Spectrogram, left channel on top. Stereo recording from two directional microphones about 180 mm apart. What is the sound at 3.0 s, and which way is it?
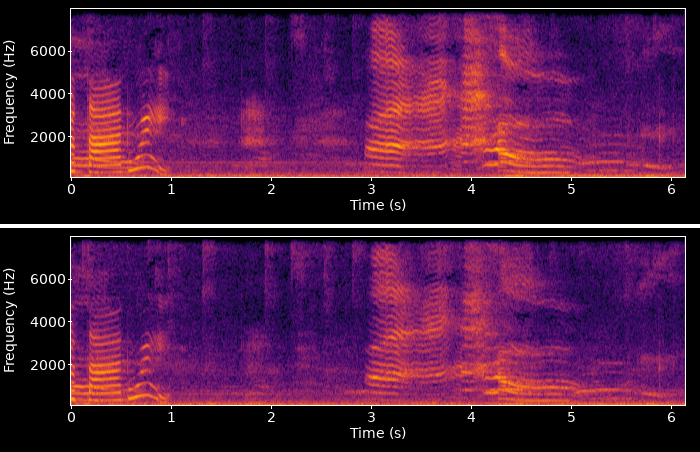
Babbling, 35° left (ahead or behind).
